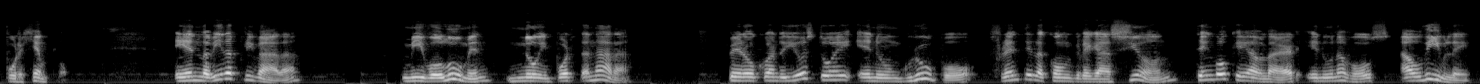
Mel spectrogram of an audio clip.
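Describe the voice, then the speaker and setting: American-accented man preaching, lo-fi sound. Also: on the high side. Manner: pauses with many "ah" fillers, calm teaching tone. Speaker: pastor. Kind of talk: sermon. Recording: dull lo-fi sound.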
